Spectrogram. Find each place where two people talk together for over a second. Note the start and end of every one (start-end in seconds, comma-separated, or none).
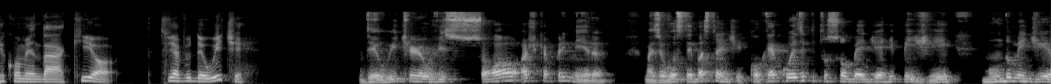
none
